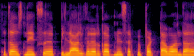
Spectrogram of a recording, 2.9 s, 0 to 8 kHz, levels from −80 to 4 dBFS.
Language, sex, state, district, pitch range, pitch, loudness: Hindi, female, Chhattisgarh, Sukma, 225-235 Hz, 230 Hz, -14 LUFS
